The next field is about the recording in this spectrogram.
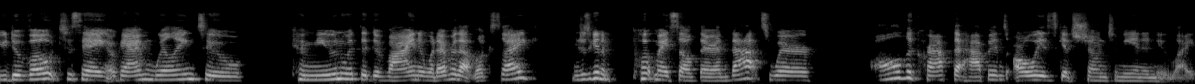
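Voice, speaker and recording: With an ordinary speaking voice, a woman talks at a fairly high pitch with ordinary pitch variation. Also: moderate pace. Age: 30s. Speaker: energetic healer and business coach. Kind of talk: casual chat.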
